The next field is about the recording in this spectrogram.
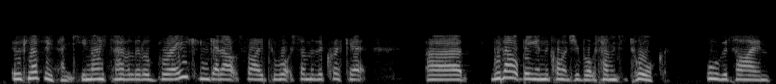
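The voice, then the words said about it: Slightly croaky voice. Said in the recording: “my voice is a little, little croaky from getting so excited by all the cricket”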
